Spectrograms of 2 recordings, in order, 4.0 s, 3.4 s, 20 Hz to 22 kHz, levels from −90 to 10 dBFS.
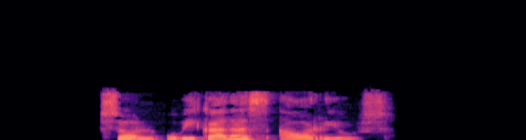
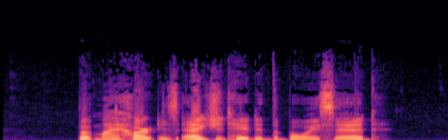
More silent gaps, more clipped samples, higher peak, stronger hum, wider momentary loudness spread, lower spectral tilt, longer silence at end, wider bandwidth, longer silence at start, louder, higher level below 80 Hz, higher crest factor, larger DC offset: neither; neither; second, -4 dBFS vs 0 dBFS; neither; first, 16 LU vs 5 LU; second, -3.5 dB/octave vs -5 dB/octave; first, 1.05 s vs 0.55 s; second, 8.4 kHz vs 12.5 kHz; first, 0.75 s vs 0.6 s; second, -20 LUFS vs -14 LUFS; second, -66 dBFS vs -46 dBFS; about the same, 18 dB vs 16 dB; neither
